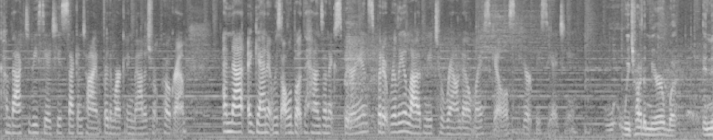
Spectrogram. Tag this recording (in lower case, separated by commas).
speech, music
